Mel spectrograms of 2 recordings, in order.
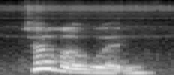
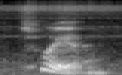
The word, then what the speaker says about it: cholla: Yeah, We call it up here in Minnesota cholla wood. right. Cholo wood. Yeah, it's cholla. Choya. Chola. Because two L's makes a Y. Yeah, What? yeah. It's Spanish.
